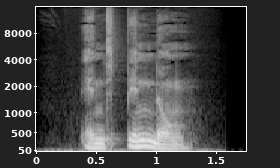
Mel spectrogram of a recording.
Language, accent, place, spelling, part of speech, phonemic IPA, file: German, Germany, Berlin, Entbindung, noun, /ɛntˈbɪndʊŋ/, De-Entbindung.ogg
- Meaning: 1. liberation (from something, especially an obligation) 2. childbirth; delivery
